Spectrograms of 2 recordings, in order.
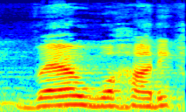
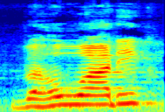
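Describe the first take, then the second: First: व्यवहारिक as vyai-va-haa-rik; each syllable clear in व्यवहारिक; correct form. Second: व्यवहारिक as va-ho-vaa-rik; wrong form. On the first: (सही उच्चारण, व्यवहारिक) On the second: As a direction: slur the first syllable of व्यवहारिक. (गलत उच्चारण, व्यवहारिक) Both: Shown as a demonstration. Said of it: "व्यवहारिक शुद्ध शब्द है".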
